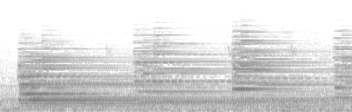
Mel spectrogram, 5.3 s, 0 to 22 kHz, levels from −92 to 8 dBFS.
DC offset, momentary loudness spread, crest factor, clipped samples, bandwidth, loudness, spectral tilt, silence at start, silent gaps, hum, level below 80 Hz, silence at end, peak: under 0.1%; 10 LU; 16 dB; under 0.1%; 13 kHz; -46 LUFS; -4 dB/octave; 0 s; none; none; -66 dBFS; 0 s; -30 dBFS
